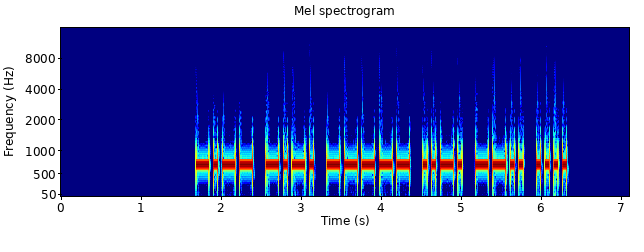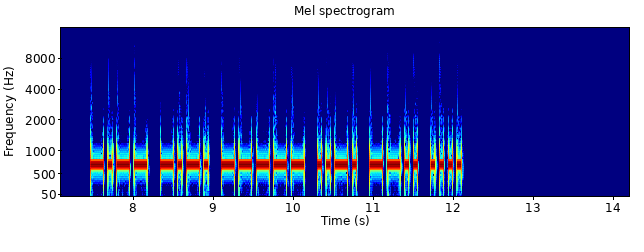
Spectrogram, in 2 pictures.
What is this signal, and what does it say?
Morse code, heard as a keyed tone, about 21 wpm, 700 Hz. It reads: YC0FZH YC0FZH
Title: DXCC-100 Call Signs - 6 Characters - Repeated 2x - 22wpm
